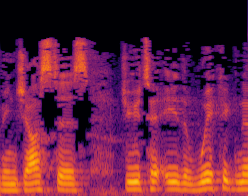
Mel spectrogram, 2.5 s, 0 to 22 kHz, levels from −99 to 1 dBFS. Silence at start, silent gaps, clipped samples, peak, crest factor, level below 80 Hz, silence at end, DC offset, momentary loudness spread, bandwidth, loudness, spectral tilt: 0 s; none; under 0.1%; -6 dBFS; 16 dB; -52 dBFS; 0 s; under 0.1%; 5 LU; 10.5 kHz; -22 LUFS; -4.5 dB/octave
